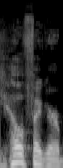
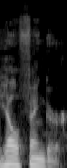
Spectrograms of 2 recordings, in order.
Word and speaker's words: Hilfiger: There's no N. It's not Tommy Hilfiger. It's Tommy Hilfiger. Oh, that one. Did you know that's how you say it? No. Yeah, it's like Hilfiger. It's like you're trying to say Hilfiger, but you have a stuffy nose.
